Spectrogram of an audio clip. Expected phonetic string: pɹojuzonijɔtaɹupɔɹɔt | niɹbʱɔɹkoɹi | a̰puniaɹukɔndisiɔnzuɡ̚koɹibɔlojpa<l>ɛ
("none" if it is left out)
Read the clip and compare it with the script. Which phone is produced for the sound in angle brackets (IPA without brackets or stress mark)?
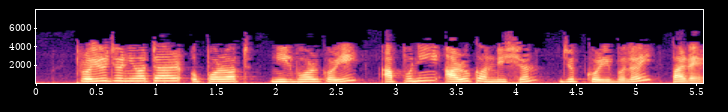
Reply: ɹ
